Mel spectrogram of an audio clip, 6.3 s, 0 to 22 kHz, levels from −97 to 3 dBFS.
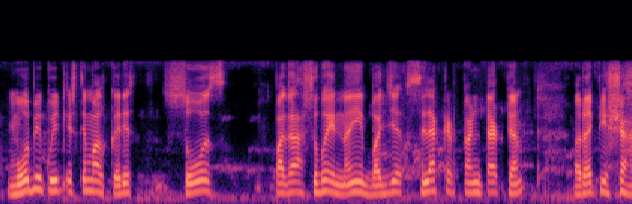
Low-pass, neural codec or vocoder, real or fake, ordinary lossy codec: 7.2 kHz; codec, 16 kHz, 4 kbps, X-Codec, HuBERT features, trained on balanced general audio; fake; none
